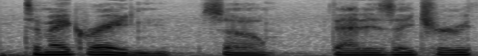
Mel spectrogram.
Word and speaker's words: Raiden: Yep, but that's how we pronounced it in the game. It was pronounced Raiden.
